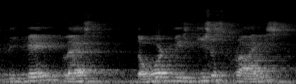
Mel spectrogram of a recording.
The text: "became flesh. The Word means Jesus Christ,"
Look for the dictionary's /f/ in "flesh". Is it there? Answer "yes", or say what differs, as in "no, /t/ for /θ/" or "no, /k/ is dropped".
no, /p/ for /f/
